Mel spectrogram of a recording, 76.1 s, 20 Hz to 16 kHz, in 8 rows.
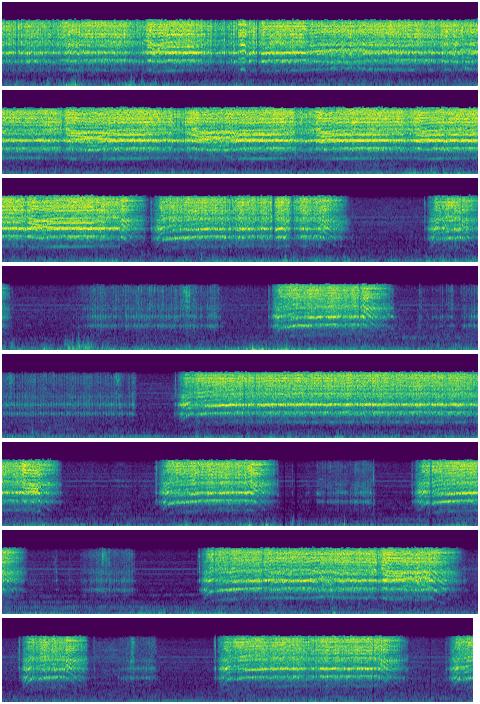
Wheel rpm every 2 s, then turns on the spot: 160, 160, 160, 160, 160, 160, 160, 160, 160, 160, 120, 130, 130, 20, 20, 20, 20, 130, 10, 20, 30, 150, 160, 160, 40, 80, 60, 10, 80, 10, 50, 160, 140, 50, 10, 70, 160, 50.
30-34 38-40 58-60 68-70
